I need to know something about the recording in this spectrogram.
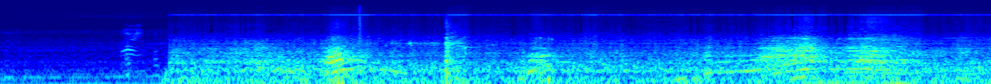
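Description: Dashcam audio from inside a car: low engine and road rumble with a steady high-pitched electronic whine, indistinct voices now and then, and two sharp clicks midway. The sound changes abruptly about two and a half seconds in.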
